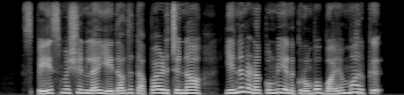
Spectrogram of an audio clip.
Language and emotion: Tamil, fearful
